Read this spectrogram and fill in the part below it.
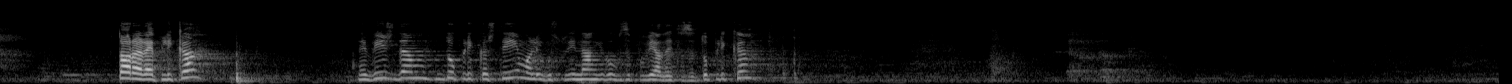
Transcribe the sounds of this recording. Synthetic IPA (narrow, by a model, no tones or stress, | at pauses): ft̪ɔɾəɾɛplikə | nɛviʒd̪əmd̪uplikəʃt̪ɛiməliɡospod̪inaŋɡʲɛlˠofzɐpovjad̪əjt̪ɛzɐd̪uplikə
